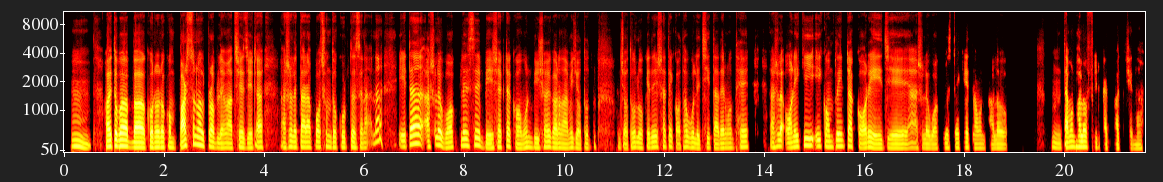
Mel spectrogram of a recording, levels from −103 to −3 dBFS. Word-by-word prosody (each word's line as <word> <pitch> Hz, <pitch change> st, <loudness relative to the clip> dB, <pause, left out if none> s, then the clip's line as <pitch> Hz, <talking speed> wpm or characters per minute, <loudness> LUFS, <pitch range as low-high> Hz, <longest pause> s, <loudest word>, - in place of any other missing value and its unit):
হুম, 145 Hz, -2 st, +1 dB, 0.5 s
হয়তোবা 150 Hz, +2 st, +9 dB, 0.5 s
কোনোরকম 120 Hz, 0 st, +3 dB, 0.2 s
personal 175 Hz, +1 st, +5 dB
problem 110 Hz, -4 st, 0 dB
আছে 105 Hz, +4 st, -4 dB
যেটা 110 Hz, +2 st, -1 dB, 0.5 s
আসলে 125 Hz, +2 st, -1 dB
তারা 125 Hz, -1 st, +3 dB
পছন্দ 125 Hz, 0 st, -3 dB, 0.2 s
করতেছে 120 Hz, -2 st, -2 dB
না। 115 Hz, -, -6 dB, 0.2 s
না, -, -, +1 dB, 0.5 s
এটা 135 Hz, +8 st, +2 dB, 0.3 s
আসলে 170 Hz, +6 st, +1 dB
ওয়ার্কপ্লেসে 150 Hz, +8 st, -1 dB, 0.2 s
বেশ 105 Hz, 0 st, -1 dB
একটা 140 Hz, +3 st, -1 dB
কমন 100 Hz, +4 st, -3 dB
বিষয়। 110 Hz, +4 st, -3 dB
কারণ 110 Hz, -1 st, 0 dB
আমি 110 Hz, +4 st, -5 dB
যত, 100 Hz, -2 st, -5 dB, 0.8 s
যত 95 Hz, -, -6 dB, 0.2 s
লোকেদের 115 Hz, +3 st, -3 dB
সাথে 130 Hz, -1 st, -5 dB
কথা 100 Hz, +6 st, -6 dB
বলেছি 105 Hz, -2 st, -5 dB
তাদের 105 Hz, +1 st, -1 dB
মধ্যে 110 Hz, +4 st, -8 dB, 0.6 s
আসলে 140 Hz, +5 st, 0 dB, 0.2 s
অনেকেই 135 Hz, +7 st, +1 dB
এই 145 Hz, -, +1 dB
কমপ্লেইন 135 Hz, +2 st, 0 dB
টা 145 Hz, -, +5 dB, 0.2 s
করে 110 Hz, +3 st, +1 dB, 0.3 s
যে 105 Hz, -, -7 dB, 0.5 s
আসলে 100 Hz, +1 st, -7 dB
ওয়ার্কপ্লেস 100 Hz, +2 st, -7 dB
থেকে 110 Hz, +2 st, -7 dB
তেমন 100 Hz, 0 st, -7 dB
ভালো। 95 Hz, +1 st, -6 dB, 1.1 s
হুম, 115 Hz, -4 st, -8 dB
তেমন 125 Hz, +3 st, +3 dB
ভালো 130 Hz, 0 st, +4 dB
ফিডব্যাক 110 Hz, -5 st, -11 dB
পাচ্ছে -, -, -11 dB
না। 90 Hz, -, -8 dB
120 Hz, 135 wpm, -23 LUFS, 105-135 Hz, 1.1 s, হয়তোবা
